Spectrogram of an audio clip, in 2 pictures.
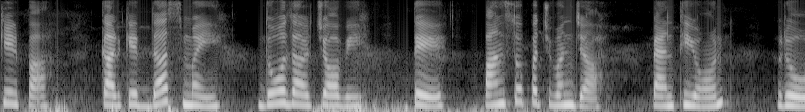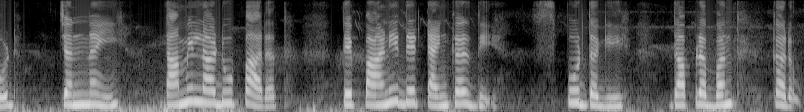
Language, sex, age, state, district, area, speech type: Punjabi, female, 18-30, Punjab, Hoshiarpur, urban, read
